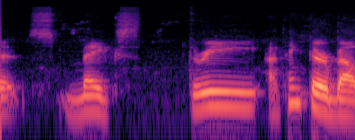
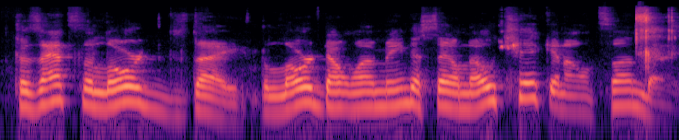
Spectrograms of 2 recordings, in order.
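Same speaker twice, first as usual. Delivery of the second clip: put-on tipsy, drunk-sounding Southern accent; 4 semitones higher than usual. Joking around with two others, speaking in a fake drunk southern accent. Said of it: "Why do you sound like you're drunk?".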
